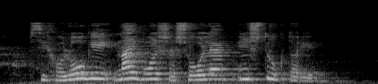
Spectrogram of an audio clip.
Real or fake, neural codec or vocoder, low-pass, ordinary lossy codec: real; none; 7.2 kHz; MP3, 32 kbps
